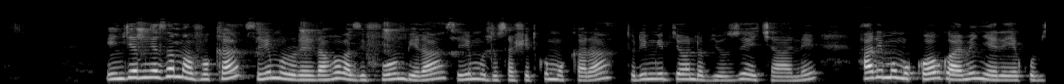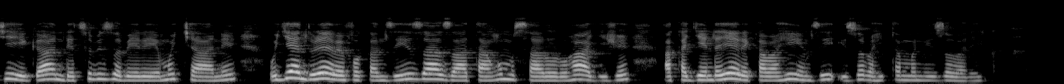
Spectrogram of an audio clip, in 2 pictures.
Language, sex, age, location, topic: Kinyarwanda, female, 18-24, Huye, agriculture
